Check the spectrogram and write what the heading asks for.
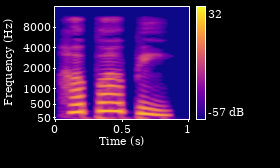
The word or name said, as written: ಹಪಾಪಿ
